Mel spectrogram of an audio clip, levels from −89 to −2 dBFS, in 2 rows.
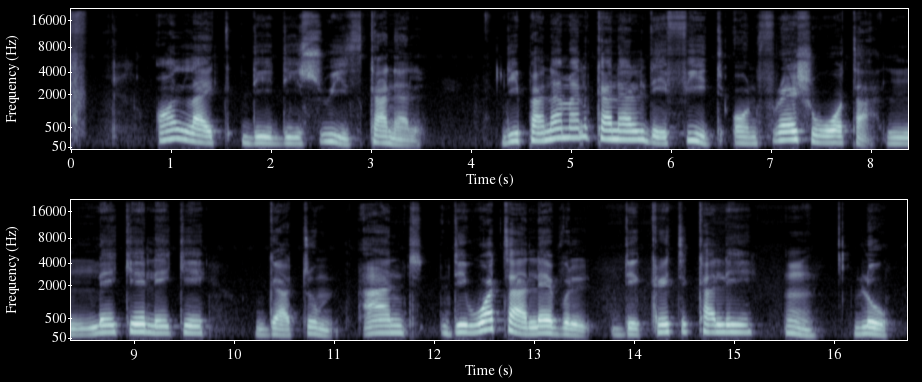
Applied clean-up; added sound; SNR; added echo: none; none; none; none.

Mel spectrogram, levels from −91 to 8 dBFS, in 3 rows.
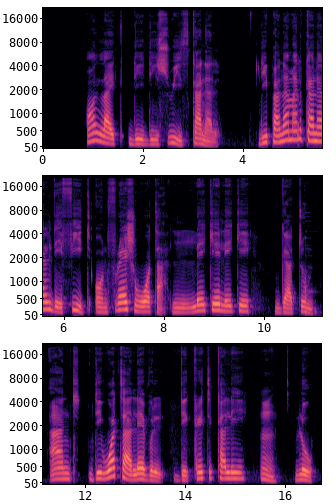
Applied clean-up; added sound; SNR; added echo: neural mask model DeepFilterNet 3.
